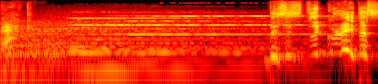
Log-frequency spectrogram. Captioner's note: shimmer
